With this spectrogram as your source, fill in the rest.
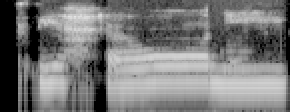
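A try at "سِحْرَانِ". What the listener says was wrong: Lagi, kurang panjang. Sihroni.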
